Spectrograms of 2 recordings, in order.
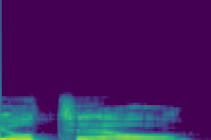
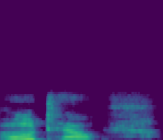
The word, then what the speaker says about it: hotel: and this word uh this word we actually pronounced the H so instead of otel hotel hotel yeah all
